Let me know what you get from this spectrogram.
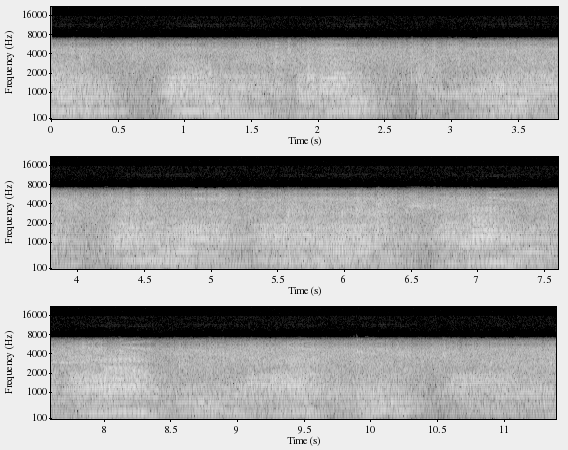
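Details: Farmed bullfrogs at Jurong frog farm in Singapore, many calling together: deep, rough, droning croaks that swell and fade in overlapping pulses about once a second. The loud chorus is continuous, with no other clear sounds.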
